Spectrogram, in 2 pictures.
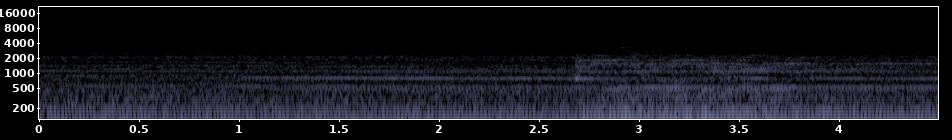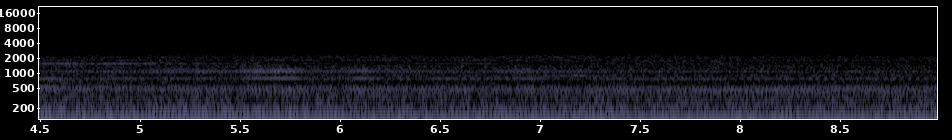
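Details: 2011 Toyota Camry after starter replacement: quiet steady low hum with brief swell near three seconds, then smooth even idle; fires easily, normal start.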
